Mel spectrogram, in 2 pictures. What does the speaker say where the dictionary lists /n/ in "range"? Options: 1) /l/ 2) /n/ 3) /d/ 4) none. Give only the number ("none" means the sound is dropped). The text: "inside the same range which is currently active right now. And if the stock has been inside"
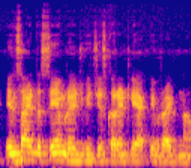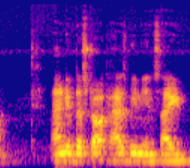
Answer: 4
